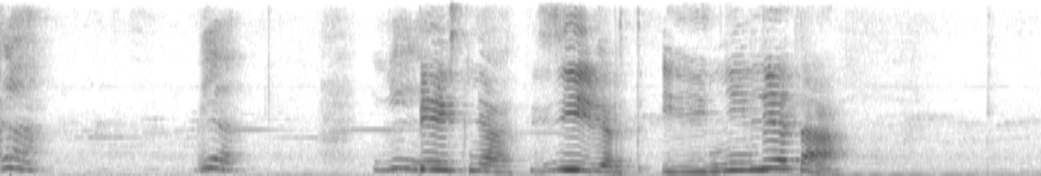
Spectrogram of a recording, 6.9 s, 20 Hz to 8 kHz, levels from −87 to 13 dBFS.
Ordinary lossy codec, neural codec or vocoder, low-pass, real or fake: none; none; none; real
